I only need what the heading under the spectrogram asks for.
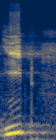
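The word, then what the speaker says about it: eat: इसे पढ़ेंगे ईट।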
